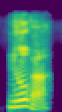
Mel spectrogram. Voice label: "nova", Indian

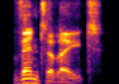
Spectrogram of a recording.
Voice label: "ventilate", British

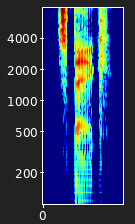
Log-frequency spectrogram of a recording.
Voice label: "speck", British

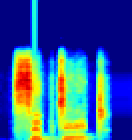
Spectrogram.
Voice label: "septet", Indian

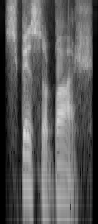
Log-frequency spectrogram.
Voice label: "spicebush", American

